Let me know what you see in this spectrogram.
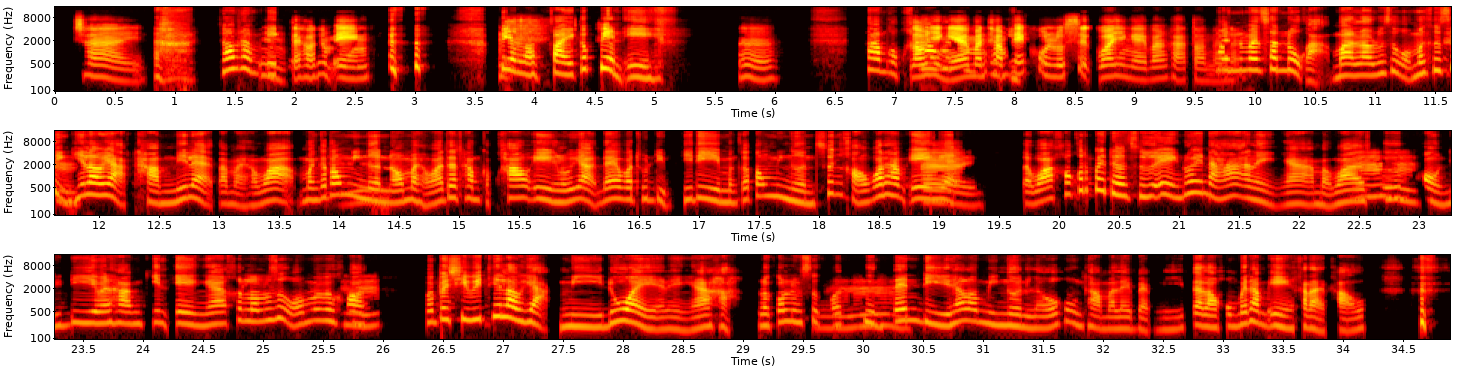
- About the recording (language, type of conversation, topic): Thai, podcast, ทำไมคนเราถึงชอบติดตามชีวิตดาราราวกับกำลังดูเรื่องราวที่น่าตื่นเต้น?
- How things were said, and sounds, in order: chuckle; other noise; tapping; chuckle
